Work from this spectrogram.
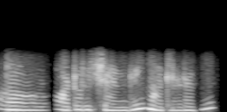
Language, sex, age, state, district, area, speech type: Telugu, female, 30-45, Andhra Pradesh, Nandyal, rural, conversation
